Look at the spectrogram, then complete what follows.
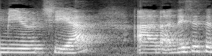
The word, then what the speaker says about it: Miuccia: my pronunciation of it it's Mucha Mucha nothing saying that right see I thought it would be me Oh cheer and this is the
